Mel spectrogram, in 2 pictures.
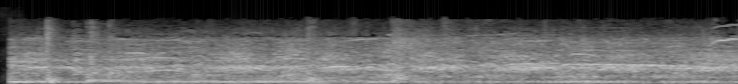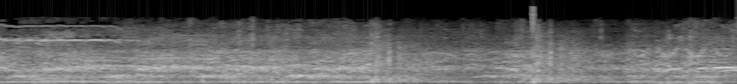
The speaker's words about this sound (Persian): این صدا مربوط به اعتراضات تهران بود.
